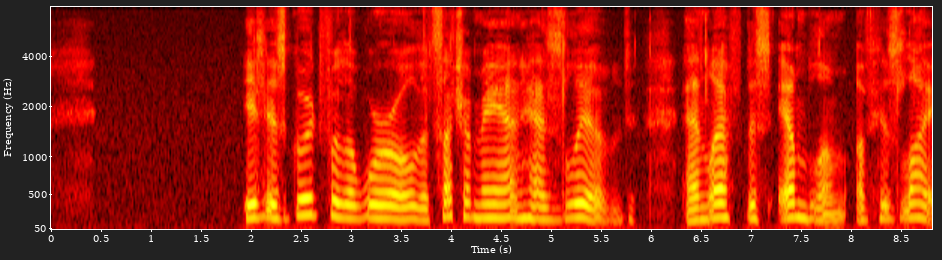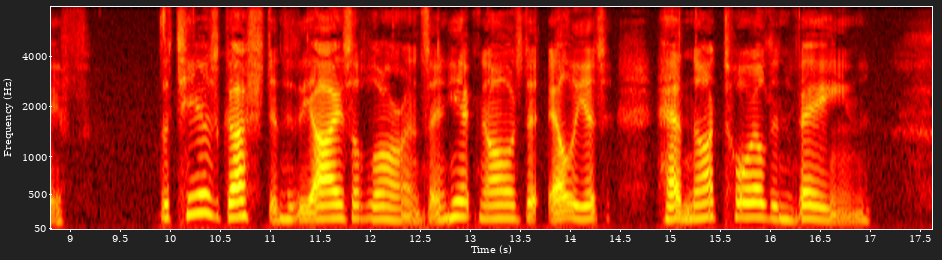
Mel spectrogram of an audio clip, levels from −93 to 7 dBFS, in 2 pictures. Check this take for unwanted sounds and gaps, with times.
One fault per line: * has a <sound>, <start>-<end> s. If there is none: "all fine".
all fine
